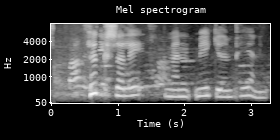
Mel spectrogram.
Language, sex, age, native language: Icelandic, female, 8, Icelandic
